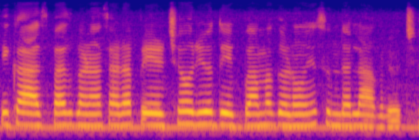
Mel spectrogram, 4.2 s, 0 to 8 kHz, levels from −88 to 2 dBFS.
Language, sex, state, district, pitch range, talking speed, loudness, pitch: Rajasthani, female, Rajasthan, Nagaur, 210-225 Hz, 255 wpm, -16 LUFS, 220 Hz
